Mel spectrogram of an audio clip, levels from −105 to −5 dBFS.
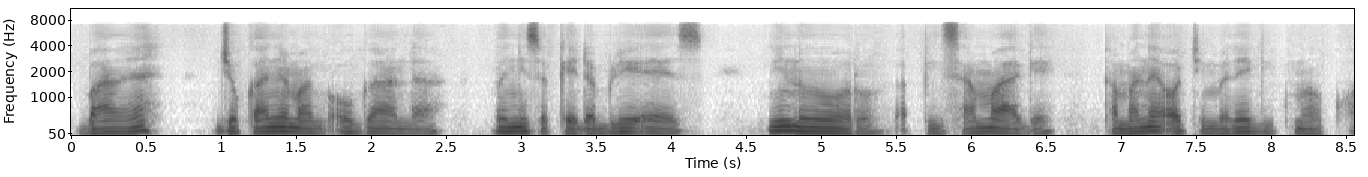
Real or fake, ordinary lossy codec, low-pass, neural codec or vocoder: fake; none; 7.2 kHz; codec, 16 kHz, 0.3 kbps, FocalCodec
